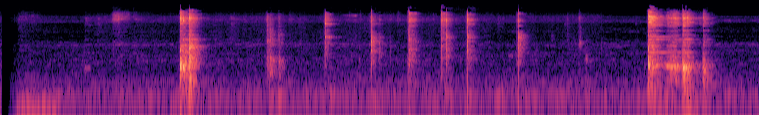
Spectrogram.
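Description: Stainless steel pot lid clanks as it is lifted off, then a wooden spoon knocks about seven times against a small bowl and the pot while scraping ingredients into the soup. A loud clatter of the lid going back on comes near the end.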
